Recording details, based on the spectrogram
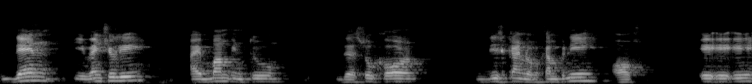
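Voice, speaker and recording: At a fairly slow pace, a man with a Malaysian accent speaks with ordinary pitch variation. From Malaysia, Malacca. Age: 70s. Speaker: retired marketing professional. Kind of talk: presentation.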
